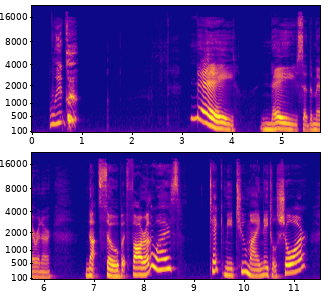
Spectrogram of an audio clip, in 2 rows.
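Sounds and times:
speech: 0.4 - 1.0, 3.3 - 11.3
voice imitating hiccups: 0.4 - 1.7.

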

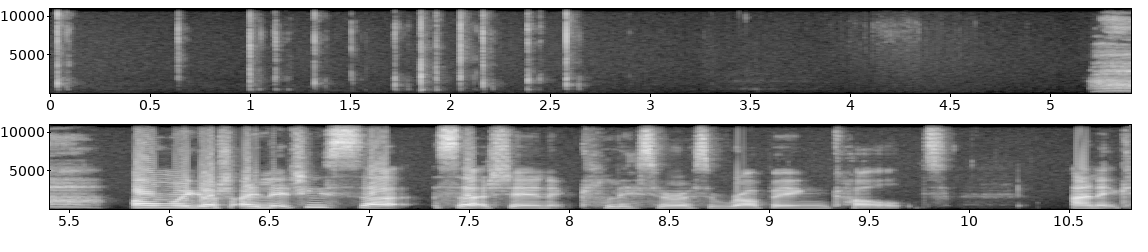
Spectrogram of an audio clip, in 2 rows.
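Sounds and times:
quick light typing on a computer keyboard: 1.0 - 2.7
speech: 5.9 - 10.8.

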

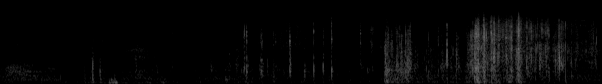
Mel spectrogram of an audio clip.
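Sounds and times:
paper sheets crinkling and rustling as they're handled: 2.1 - 6.0.

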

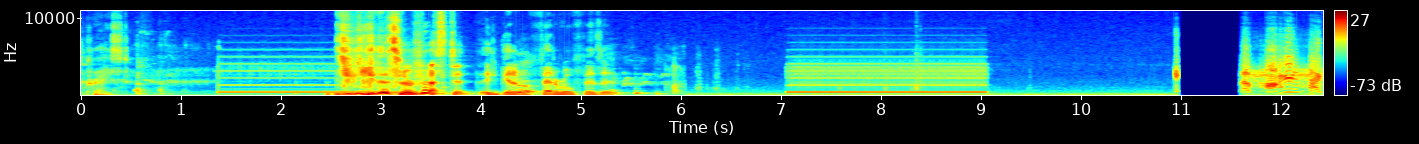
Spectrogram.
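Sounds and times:
speech: 0.0 - 0.7, 2.4 - 5.6
telephone ringback tone over a quiet line: 1.4 - 2.9, 7.0 - 9.1
laughter: 2.5 - 3.8, 5.1 - 6.1
click as the phone call connects: 7.1 - 9.1.

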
